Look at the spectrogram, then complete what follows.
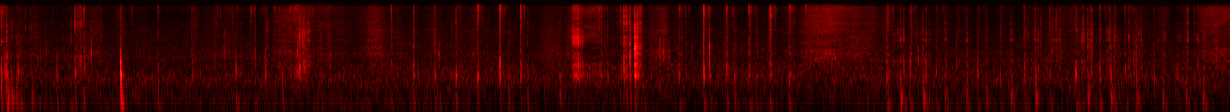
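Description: Wet, sand-caked hiking shoes being handled up close: scattered scrapes, crinkles and knocks of the shoe uppers and laces. There is a sharp knock about a second in and a louder cluster of scrapes around six seconds in.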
